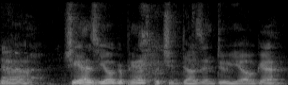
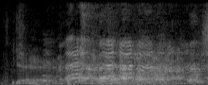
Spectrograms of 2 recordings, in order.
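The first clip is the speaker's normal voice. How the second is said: usual speaking voice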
